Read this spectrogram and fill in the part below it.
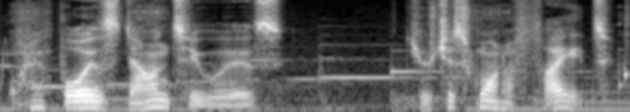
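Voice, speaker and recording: A man's voice: medium pitch, lively intonation, moderate pace. A man livestreaming a game with casual, playful, chatty reaction commentary. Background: game music.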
